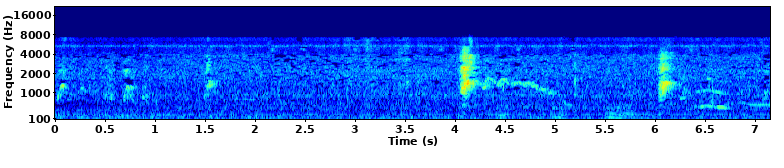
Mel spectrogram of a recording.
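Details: Soft puppy noises from Gypsy's three-week-old litter as they learn to walk: two short squeaks, each trailing into a thin falling whine, over quiet steady indoor hum.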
